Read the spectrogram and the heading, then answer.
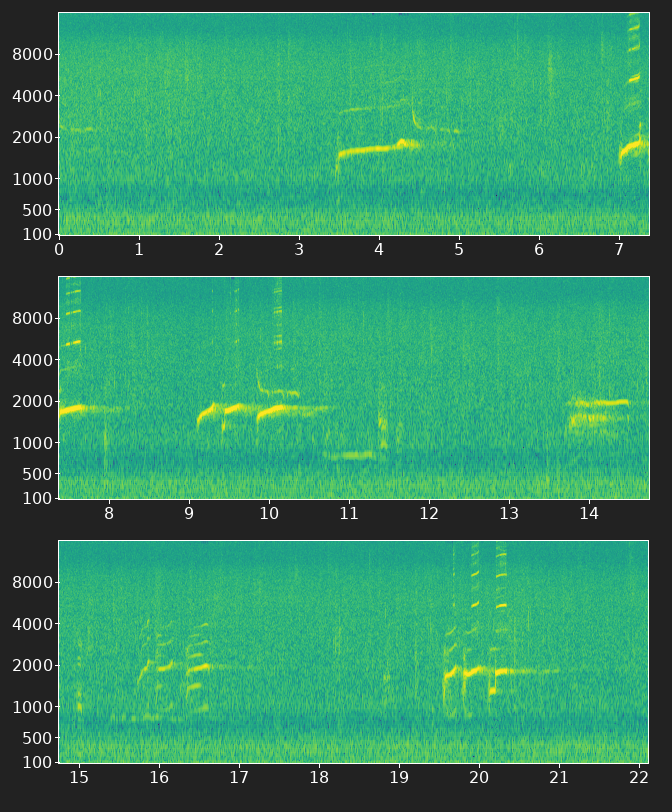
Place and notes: Isle of Mull, UK - wind ... rain ... curlews ... soundscape ...
Wind ... rain ... curlews ... soundscape ... Dervaig lochan ... parabolic on tripod ... bird calls from ... greylag goose ... mallard ... snipe ... greenshank ... redshank ... grey heron ... tawny owl ...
